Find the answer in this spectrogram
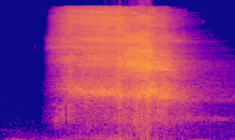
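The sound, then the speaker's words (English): A small rocket engine burning two chemical fuels ignites at launch in Auburn, Massachusetts: a loud, breathy hissing roar that bursts in abruptly, holds steady for about a second and a half, then tapers away, with no voices. “The two chemical fuels shot into the combustion chamber and ignited.”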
